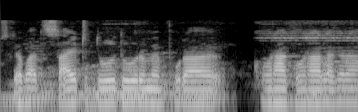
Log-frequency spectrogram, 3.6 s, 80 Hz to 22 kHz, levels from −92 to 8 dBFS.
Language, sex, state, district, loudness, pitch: Hindi, male, Bihar, Katihar, -18 LUFS, 130 Hz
